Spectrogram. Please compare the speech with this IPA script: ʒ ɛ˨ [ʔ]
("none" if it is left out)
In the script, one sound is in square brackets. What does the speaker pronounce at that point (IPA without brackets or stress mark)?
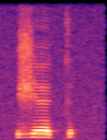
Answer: k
